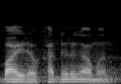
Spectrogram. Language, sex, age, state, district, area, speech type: Bodo, male, 45-60, Assam, Chirang, urban, spontaneous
